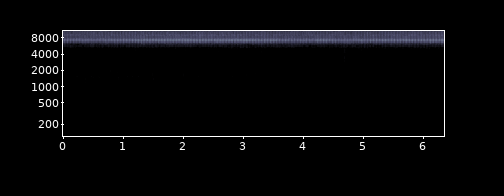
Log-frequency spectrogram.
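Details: Unbroken, shrill, rapidly pulsing trill from grasshoppers, even in loudness throughout, with no music or other sounds.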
